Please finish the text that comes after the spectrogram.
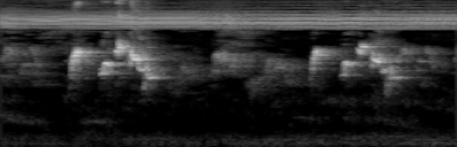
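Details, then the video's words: Young wild red-whiskered bulbul of Vietnamese stock, kept caged, singing short bright phrases of slurred whistled notes in two bursts, over a steady high hiss and a low murmur. "ลูกนกกรงหัวจุกเวียดนามป่า ใว้เปิดฝึกลูกนก"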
